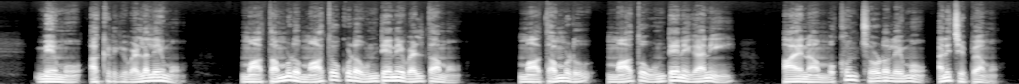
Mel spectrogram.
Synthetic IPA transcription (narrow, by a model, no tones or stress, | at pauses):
me̞ːmuɐkːɐɽikiʋɛɭːɐle̞ːmṵ | maːt̪ɐmːuɽumaːt̪o̞ːkuːɽaːuɳʈe̞ːne̞ːʋɛɭt̪aːmṵ | maːt̪ɐmːuɽu | maːt̪o̞ːuɳʈe̞ːneːɡaːnḭ | aːjɐnɐmukʰɐmt͡ʃuːɽɐle̞ːmuɐnit͡ʃɛpːaːmṵ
